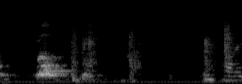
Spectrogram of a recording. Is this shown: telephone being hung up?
no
